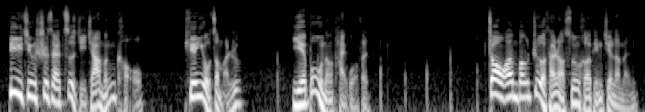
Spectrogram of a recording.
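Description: A man narrating a novel in an expressive storytelling manner. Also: medium pitch, no room sound. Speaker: audiobook narrator.

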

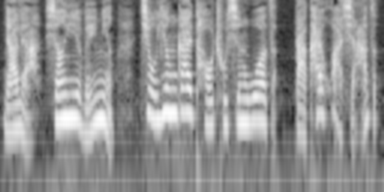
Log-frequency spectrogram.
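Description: A nosy, warm-hearted middle-aged mother, put on by a woman reading the story, talking in homely, colloquial turns. The voice swings lively up and down in a dry, close sound. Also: on the high side, a little slow, dry recording. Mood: coaxing.

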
